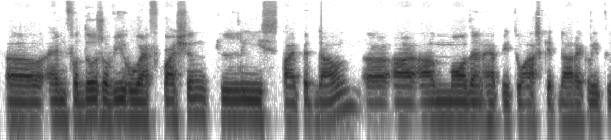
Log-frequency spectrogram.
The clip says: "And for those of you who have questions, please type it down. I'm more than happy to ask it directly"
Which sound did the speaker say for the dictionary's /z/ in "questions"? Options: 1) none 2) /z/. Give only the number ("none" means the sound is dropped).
1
